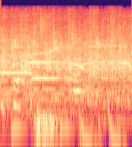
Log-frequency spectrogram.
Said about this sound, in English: That is the sound of everyone clapping for us at the Sphinx Theater in the beautiful Sheraton in downtown Seattle.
